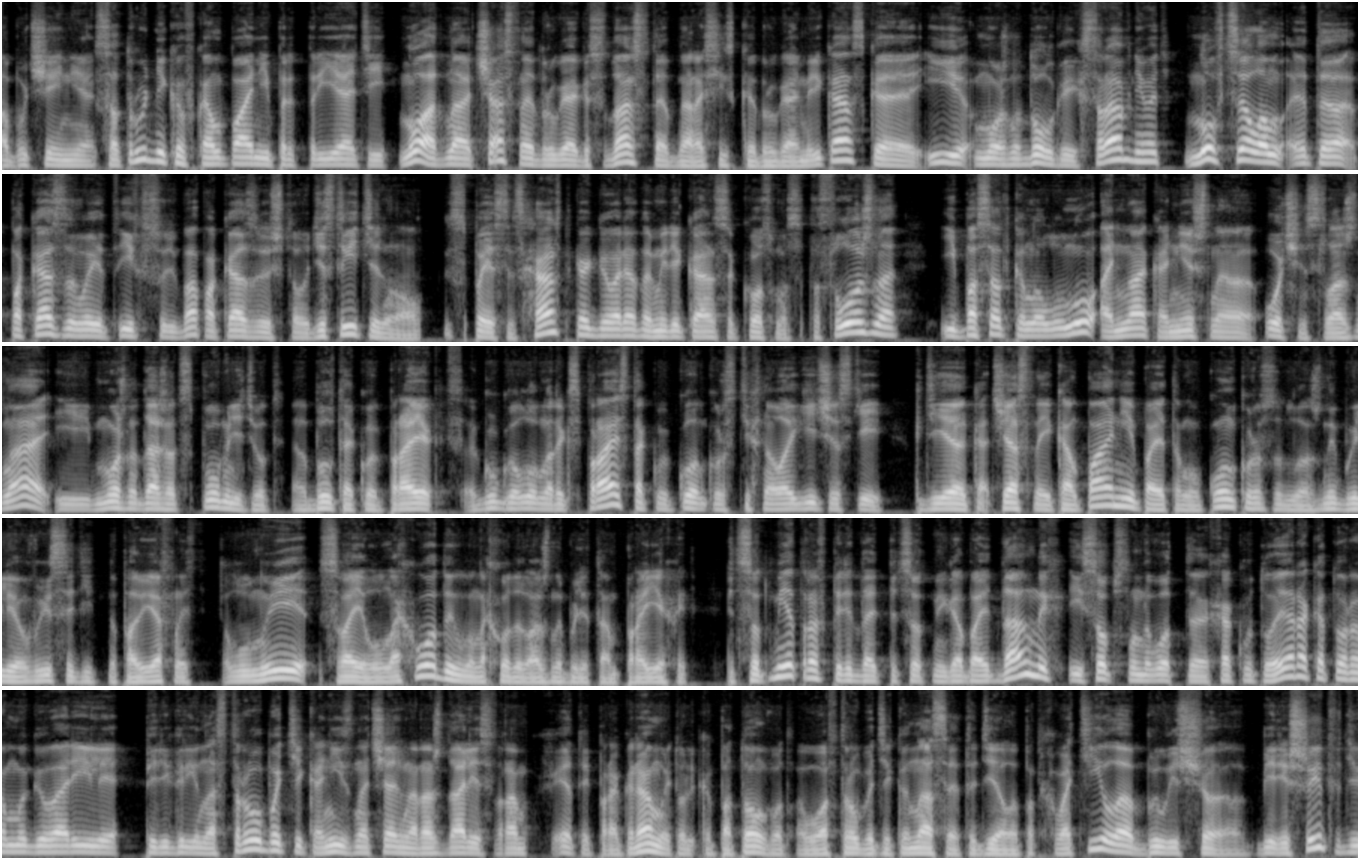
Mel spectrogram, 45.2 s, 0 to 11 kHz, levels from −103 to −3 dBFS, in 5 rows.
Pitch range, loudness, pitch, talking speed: 95-130 Hz, -25 LUFS, 110 Hz, 155 wpm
